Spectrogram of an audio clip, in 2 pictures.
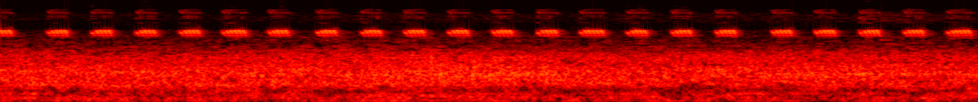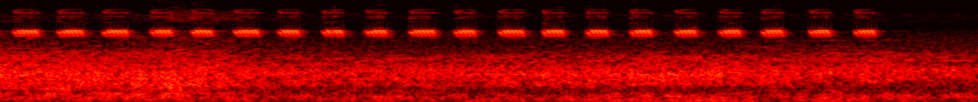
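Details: Cricket singing a courtship song at night toward dawn, a steady stream of short high chirps evenly repeated several times a second, over a soft broad hiss in the middle range.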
